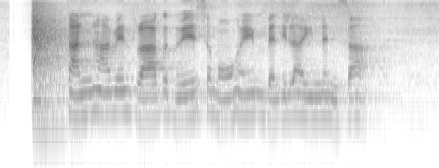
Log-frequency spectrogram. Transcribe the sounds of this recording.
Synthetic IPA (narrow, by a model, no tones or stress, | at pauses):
t̪anːaːʋenraːɡəd̪uʋeːsəmoːɦəjembænd̪ilaːinːənisaː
